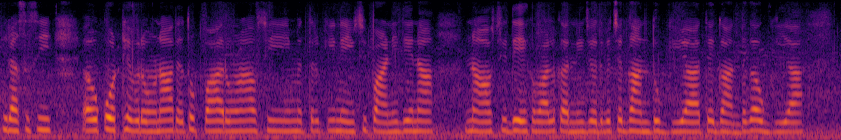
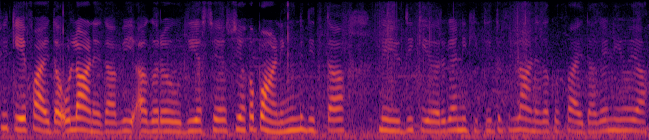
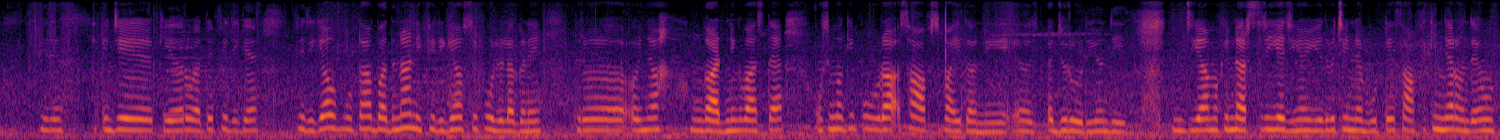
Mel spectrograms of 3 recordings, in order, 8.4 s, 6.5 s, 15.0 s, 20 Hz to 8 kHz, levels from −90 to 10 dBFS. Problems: constant background noise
